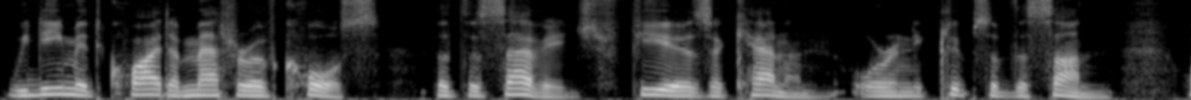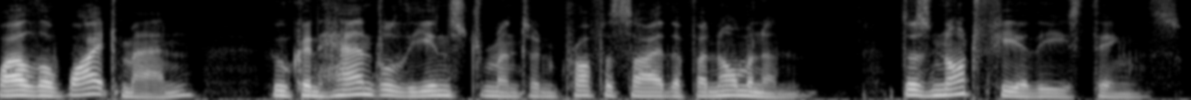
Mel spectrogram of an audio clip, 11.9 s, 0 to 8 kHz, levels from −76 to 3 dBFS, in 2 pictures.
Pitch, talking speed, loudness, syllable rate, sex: 135 Hz, 190 wpm, -21 LUFS, 5.5 syllables/s, male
